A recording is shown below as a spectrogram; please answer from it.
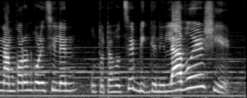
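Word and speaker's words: Lavoisier: উত্তরটা হচ্ছে বিজ্ঞানী ল্যাভয়েশিয়ে। বা অনেকে বলে উচ্চারণটা তো আমরা যেহেতু আমরা বাঙালি বা ভারতীয় আমাদের মত করে করি।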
